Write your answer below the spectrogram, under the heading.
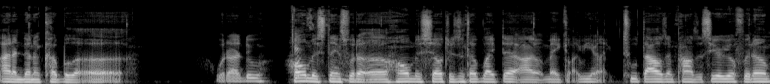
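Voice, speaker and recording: A man's medium-pitched voice at a very fast pace, with fairly even intonation, on a very clean recording with a silent background. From Detroit. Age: 20s. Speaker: college student and clothing entrepreneur. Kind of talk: casual chat.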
